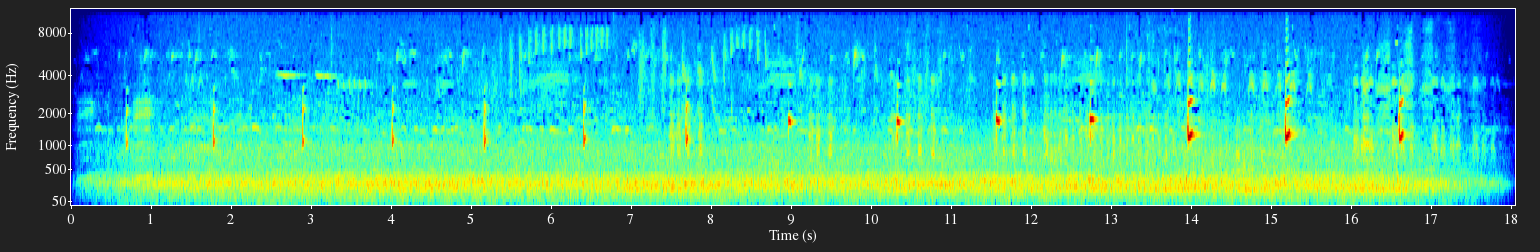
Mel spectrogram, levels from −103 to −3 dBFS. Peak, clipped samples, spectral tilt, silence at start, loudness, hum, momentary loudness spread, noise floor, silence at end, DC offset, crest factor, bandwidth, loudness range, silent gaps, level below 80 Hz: -2 dBFS; under 0.1%; -4 dB/octave; 0.25 s; -21 LUFS; none; 23 LU; -53 dBFS; 0.25 s; under 0.1%; 26 dB; 11.5 kHz; 15 LU; none; -62 dBFS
